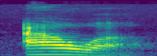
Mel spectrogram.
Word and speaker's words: hour: And sometimes it's not pronounced at the start of a word, like honest and hour.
